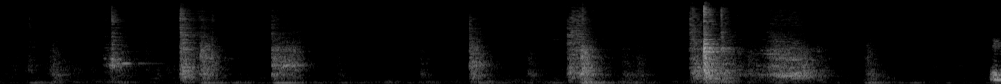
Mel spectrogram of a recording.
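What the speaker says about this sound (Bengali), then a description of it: "আমি এই মশলার সঙ্গে আলুগুলো কষে নেব" Fried potatoes being stir-fried with spice masala in a pan, with repeated scraping and shuffling strokes of a spatula in separate bursts, close and fairly soft, and quiet gaps between them; no talking.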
